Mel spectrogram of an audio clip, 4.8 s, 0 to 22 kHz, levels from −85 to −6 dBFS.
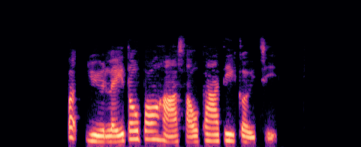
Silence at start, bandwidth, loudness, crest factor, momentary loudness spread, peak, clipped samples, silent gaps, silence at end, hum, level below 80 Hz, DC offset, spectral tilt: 0.9 s; 7.4 kHz; -15 LUFS; 16 dB; 8 LU; -2 dBFS; under 0.1%; none; 1.15 s; none; -54 dBFS; under 0.1%; -6 dB/octave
